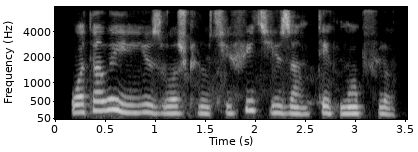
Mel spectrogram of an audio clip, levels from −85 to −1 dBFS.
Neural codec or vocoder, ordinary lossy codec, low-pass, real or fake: codec, 24 kHz, 6 kbps, HILCodec; MP3, 64 kbps; 7.2 kHz; fake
